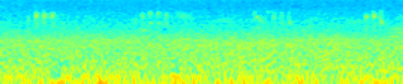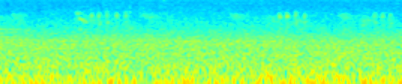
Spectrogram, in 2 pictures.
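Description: A small bird chirping: a short high call of a few quick notes, repeated about once a second, over a steady low background rumble.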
